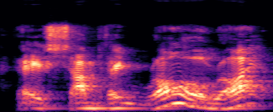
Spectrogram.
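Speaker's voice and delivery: put-on loud, smug old man; gloating Mister Twit. A narrator's reading. Husband enjoying his prank, loud and smug. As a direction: savour his own trick out loud. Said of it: "said Mister Twit, beginning to enjoy himself".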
